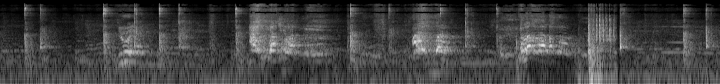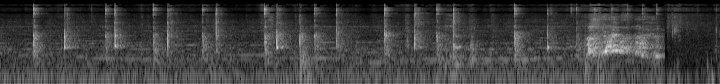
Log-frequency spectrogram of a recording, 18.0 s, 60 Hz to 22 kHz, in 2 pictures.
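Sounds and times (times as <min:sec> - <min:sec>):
ping pong ball clicking: 0:08.6 - 0:14.7.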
